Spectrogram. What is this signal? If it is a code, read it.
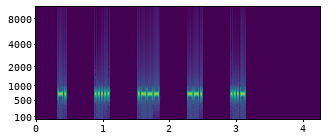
Morse code, heard as a keyed tone, about 46 wpm, spaced as for 17 wpm, 700 Hz. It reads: N5JGV
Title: USA Call Signs - 5 Characters - 6x Character Spacing - 50wpm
